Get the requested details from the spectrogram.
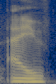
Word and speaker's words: Ave: Ave, like avocado.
